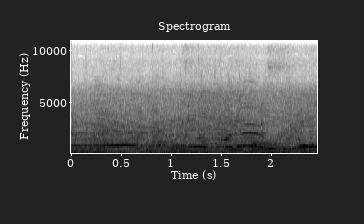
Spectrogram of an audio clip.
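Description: Children's voices calling out across a ball field in short, high, overlapping shouts, over a steady low hum and some wind on the microphone.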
